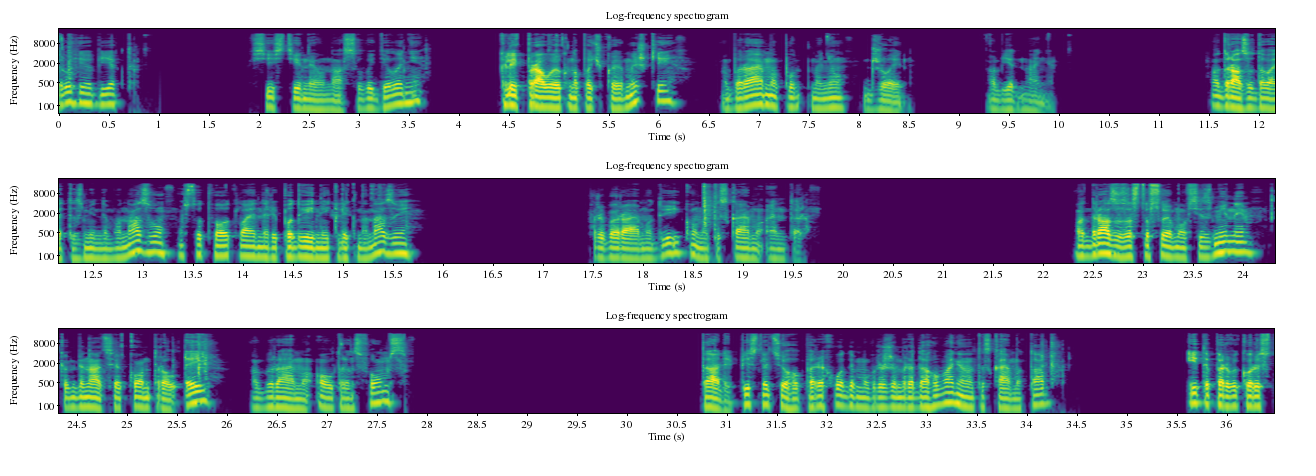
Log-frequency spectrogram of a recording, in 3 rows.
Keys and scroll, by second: 16.8 BackSpace, 18.6 Return, 25.5 ctrl+a, 34.0 Tab.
